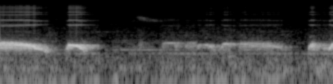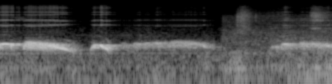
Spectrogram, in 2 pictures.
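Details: Caged spotted dove with a mixed-voice ('giọng pha') song from a bird breeder near Ba Vì, Hanoi, Vietnam: mellow, hollow coos in phrases, a short note then a longer drawn-out coo, repeated several times.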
